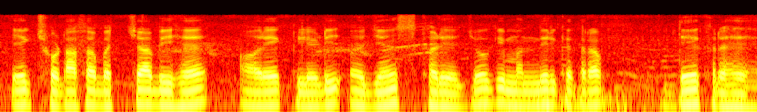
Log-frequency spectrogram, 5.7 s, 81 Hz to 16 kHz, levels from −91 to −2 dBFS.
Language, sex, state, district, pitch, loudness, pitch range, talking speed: Hindi, male, Bihar, Vaishali, 110 Hz, -17 LUFS, 105-115 Hz, 220 wpm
